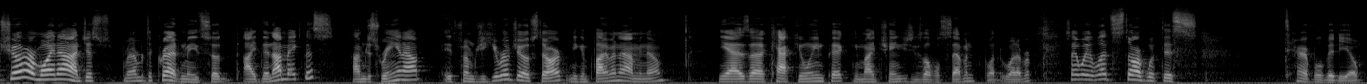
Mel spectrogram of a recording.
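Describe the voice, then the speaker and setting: A man's voice: fairly high pitch, fairly bright tone. A man in an informal, sweary manner, hosting a video and moving between casual commentary and storytelling. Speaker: video host reading fan fiction aloud.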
